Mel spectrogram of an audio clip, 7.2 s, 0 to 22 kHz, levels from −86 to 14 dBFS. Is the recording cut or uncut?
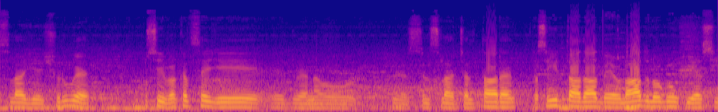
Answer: cut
